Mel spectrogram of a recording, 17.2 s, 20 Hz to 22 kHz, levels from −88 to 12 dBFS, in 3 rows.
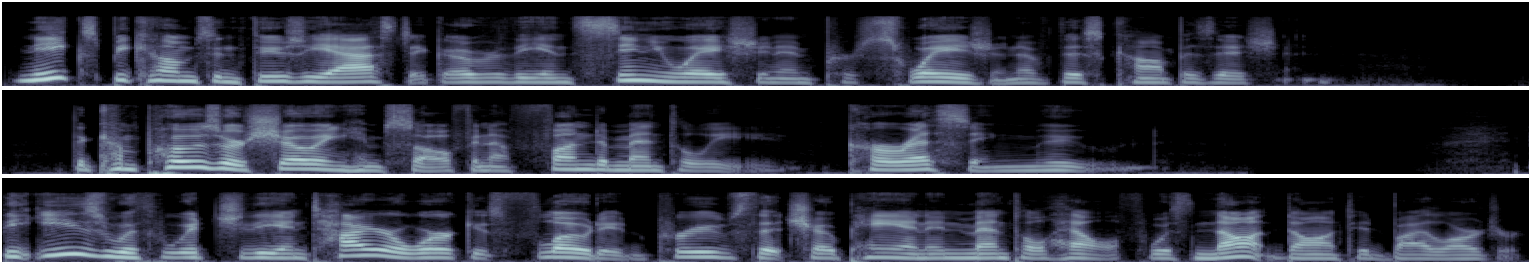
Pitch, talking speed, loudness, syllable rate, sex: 170 Hz, 145 wpm, -21 LUFS, 5.1 syllables/s, female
